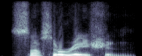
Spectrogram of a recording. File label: "susurration", American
